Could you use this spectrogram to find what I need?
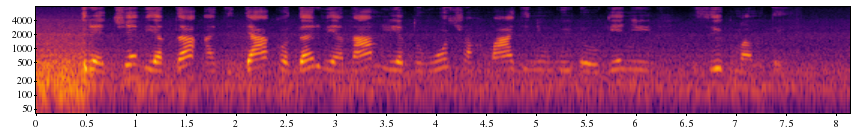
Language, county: Lithuanian, Vilnius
